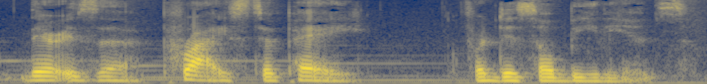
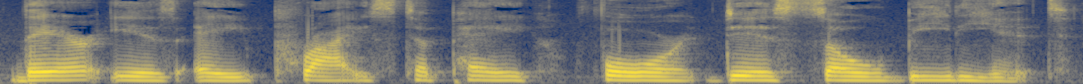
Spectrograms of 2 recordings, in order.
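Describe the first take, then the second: First: It is said at a normal pace. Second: It is said slowly and deliberately.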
